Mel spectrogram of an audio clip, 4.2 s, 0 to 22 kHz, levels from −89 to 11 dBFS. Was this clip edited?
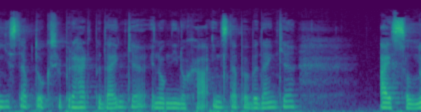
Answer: yes; 1 cut; at 1.7 s

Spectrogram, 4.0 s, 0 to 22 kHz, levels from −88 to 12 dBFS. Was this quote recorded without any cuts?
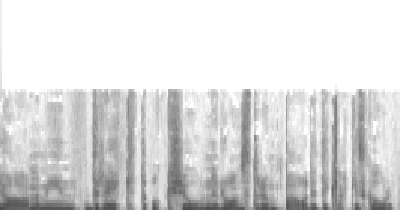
yes; 0 cuts

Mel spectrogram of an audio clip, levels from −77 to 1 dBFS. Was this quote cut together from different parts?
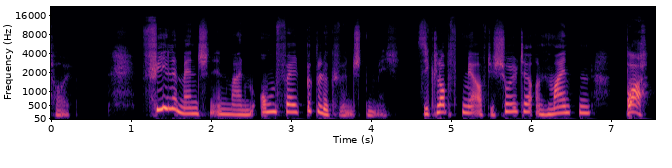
yes; 1 cut; at 4.5 s

